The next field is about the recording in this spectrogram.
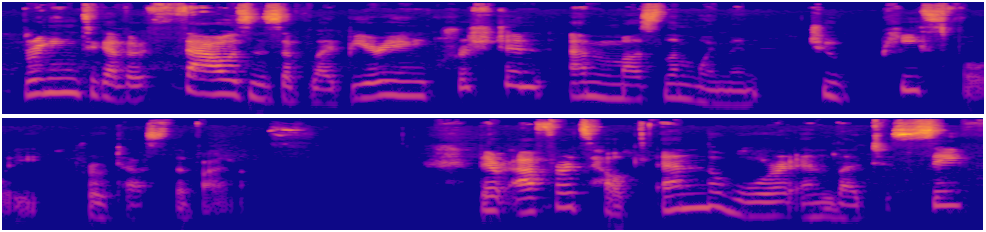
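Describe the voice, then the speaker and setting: Female read-aloud storyteller, highly animated pitch swings, emphatic delivery for a children's picture book. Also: breathy edge, low-quality recording. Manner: expressive, emphatic storytelling with brief asides. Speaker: librarian reading a book aloud.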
